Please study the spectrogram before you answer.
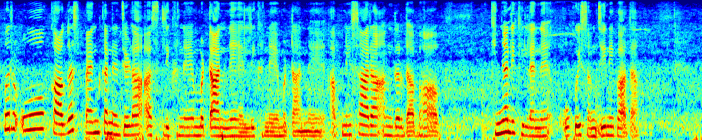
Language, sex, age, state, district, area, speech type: Dogri, female, 30-45, Jammu and Kashmir, Jammu, urban, spontaneous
